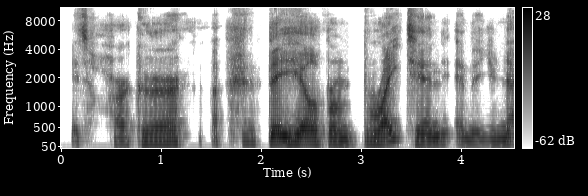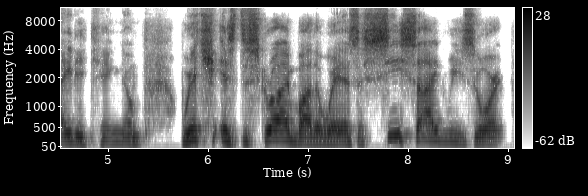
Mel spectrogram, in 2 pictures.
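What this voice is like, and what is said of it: Massachusetts accent, drops R sounds. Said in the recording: “sometimes my mass accent makes it sound like Haka”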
